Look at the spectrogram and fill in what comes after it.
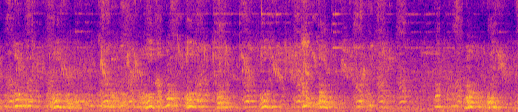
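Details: Harsh, yelping barks from garbage strays repeat in a nearly continuous stream, with several dogs overlapping and the barking easing slightly toward the end.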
